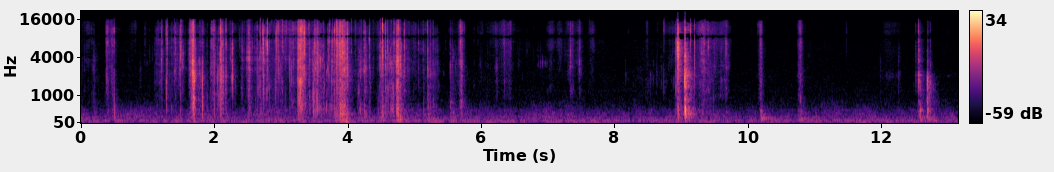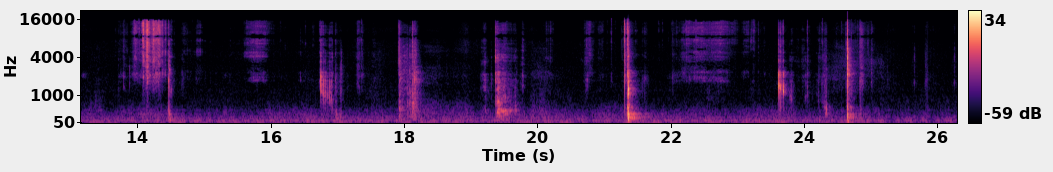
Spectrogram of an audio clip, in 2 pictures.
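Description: Plastic piping bag crinkling and crackling as it is squeezed, in a dense run over the first few seconds. After that come single sharp plastic clicks and taps, one every second or two.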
